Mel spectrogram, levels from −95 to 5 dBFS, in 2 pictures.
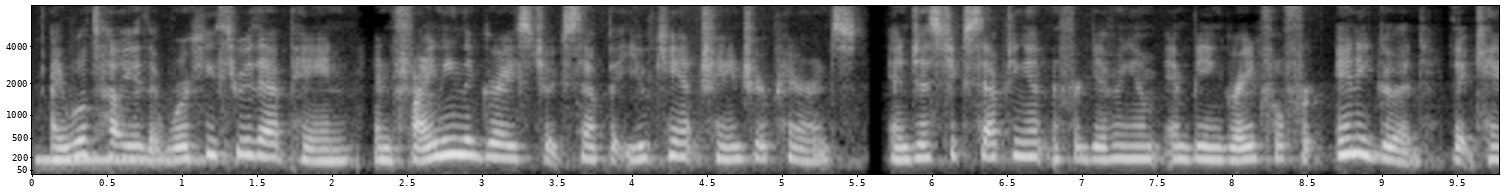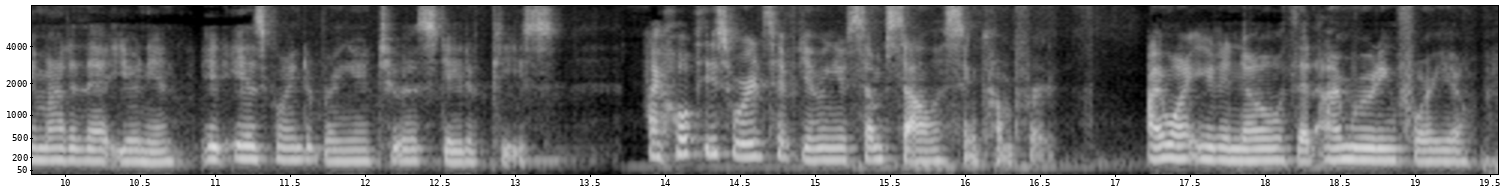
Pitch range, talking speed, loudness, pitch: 165-195 Hz, 220 wpm, -19 LUFS, 180 Hz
